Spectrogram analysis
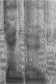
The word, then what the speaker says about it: Django: He's in the canon alongside Django, The D is silent.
